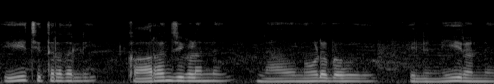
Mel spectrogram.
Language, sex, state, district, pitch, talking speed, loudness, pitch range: Kannada, male, Karnataka, Dakshina Kannada, 155 Hz, 75 wpm, -33 LUFS, 140-165 Hz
